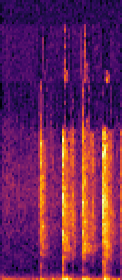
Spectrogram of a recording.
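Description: Five quick finger taps on the abdomen give a hollow, drum-like percussion note: normal tympany over gas-filled bowel.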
